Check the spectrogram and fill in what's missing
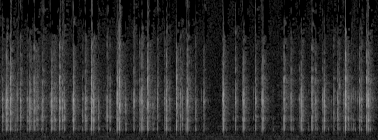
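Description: A red hollow plastic gamepad with a D-pad and buttons is held close while thumbs tap and press its buttons quickly. The result is a rapid, uneven stream of dry, bright plastic clicks with very short decay, over a faint low background.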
